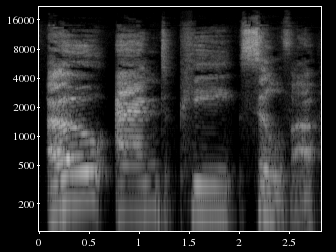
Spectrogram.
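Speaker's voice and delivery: O and P Silver said very slowly, each word drawn out; slow and clear. Shown as a demonstration. Host answering a viewer, says the brand name very slowly. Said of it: "Can you say the name of your company".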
